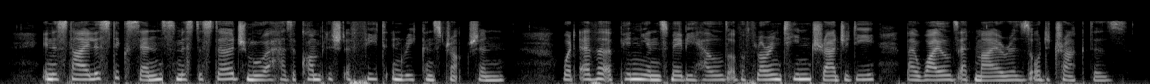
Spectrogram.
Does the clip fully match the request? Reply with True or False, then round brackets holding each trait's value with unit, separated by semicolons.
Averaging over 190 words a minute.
False (140 wpm)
